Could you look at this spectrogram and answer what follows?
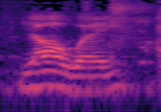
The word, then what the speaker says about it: Yahweh: The letters are YHWH in our, if we were transliterating, translated in the American Standard Version as the word Jehovah, pronounced among the those that practice or call themselves Jews, Yahweh.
